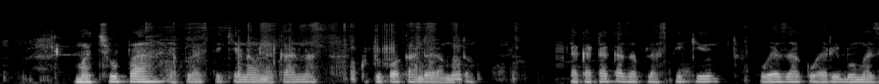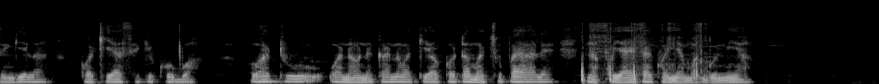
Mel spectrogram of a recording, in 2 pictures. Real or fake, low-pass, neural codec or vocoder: real; 7.2 kHz; none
